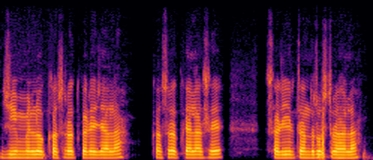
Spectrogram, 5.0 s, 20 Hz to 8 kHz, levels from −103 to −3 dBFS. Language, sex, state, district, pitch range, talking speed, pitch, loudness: Bhojpuri, male, Bihar, Saran, 155-160 Hz, 145 wpm, 155 Hz, -17 LUFS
